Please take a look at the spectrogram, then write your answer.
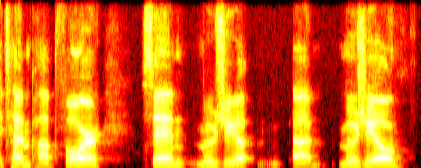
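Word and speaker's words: Musial: Ruth here PSA 10 pop four San Muji mujio how do you pronounce that again Museum all right cool psa9 POP3 uh one grade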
